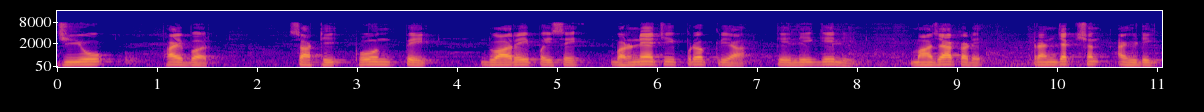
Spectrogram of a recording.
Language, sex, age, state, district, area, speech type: Marathi, male, 60+, Maharashtra, Kolhapur, urban, read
